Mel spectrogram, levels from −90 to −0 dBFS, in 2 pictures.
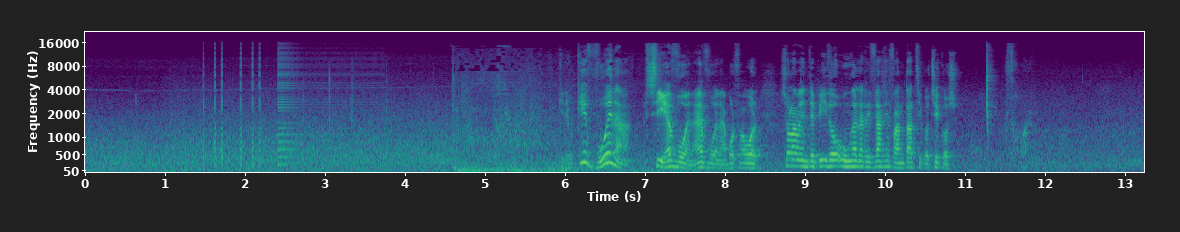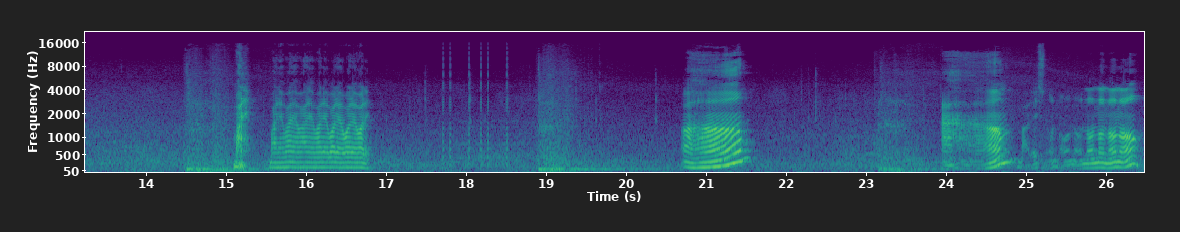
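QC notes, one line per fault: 1.49–2.44 s, GSM signalling bursts: galloping dit-dit-dit ticks and brief 217 Hz buzzes, roughly as loud as the audio. A nearby 2G phone's short radio bursts are rectified by the audio circuit.
2.44–3.75 s, GSM phone buzz: a steady, hard, raspy 217 Hz buzz rich in harmonics, about 13 dB below the audio. The phone now transmits in bursts 217 times a second in a call, and each rectified burst becomes part of the buzz.
17.72–18.53 s, GSM signalling bursts: the same galloping ticks and short 217 Hz buzzes return, somewhat quieter than the audio. The phone is sending brief signalling bursts again.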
